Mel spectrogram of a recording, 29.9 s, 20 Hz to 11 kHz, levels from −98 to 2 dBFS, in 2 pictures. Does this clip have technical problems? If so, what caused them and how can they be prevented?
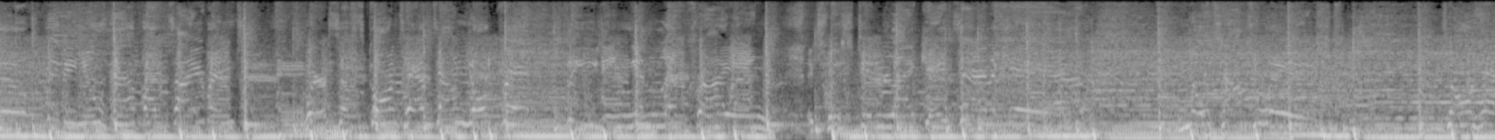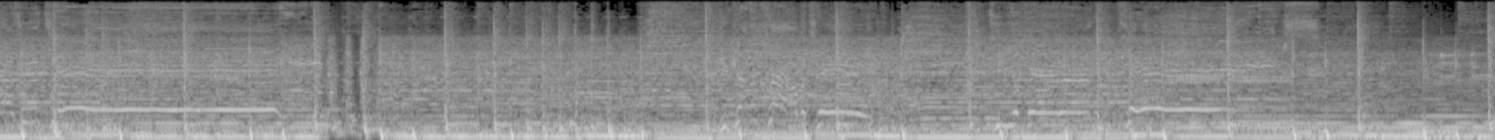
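No, no technical faults are audible.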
